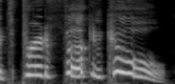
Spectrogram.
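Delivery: facetious gushing voice.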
